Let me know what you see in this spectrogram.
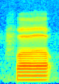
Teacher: ثنایا علیہ کا سرا اور نیچے کے ہونٹ کا اندرونی حصہ، یعنی اوپر والے دانت جب نیچے والے ہونٹ سے ملیں گے اندر والے حصے سے تو یہ حرف ادا ہوگا فا. اس کو فے نہیں پڑھنا، فا.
